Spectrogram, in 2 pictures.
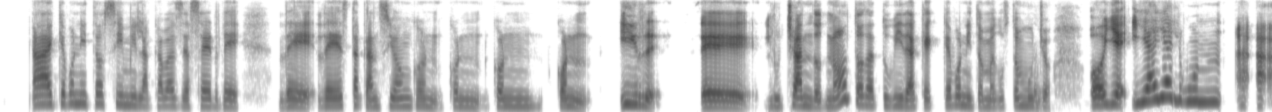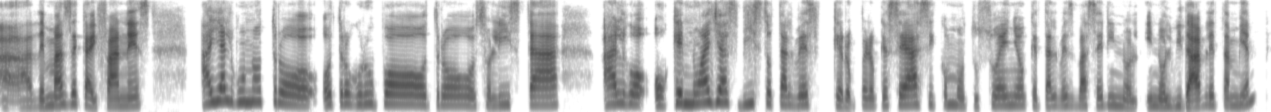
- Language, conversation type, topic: Spanish, podcast, ¿Cuál fue el concierto más inolvidable que has vivido?
- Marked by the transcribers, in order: other background noise; tapping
